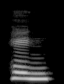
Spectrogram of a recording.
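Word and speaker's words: เฮง: เ ฮ ง has a low-class consonant with a live syllable ending, so it's mid-tone.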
